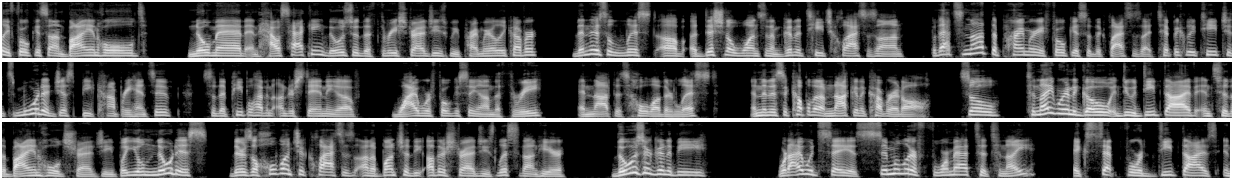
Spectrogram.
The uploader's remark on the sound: This was a live class recorded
